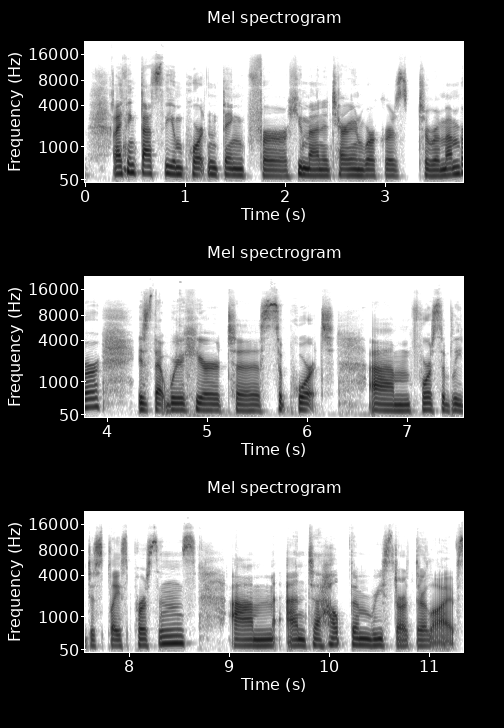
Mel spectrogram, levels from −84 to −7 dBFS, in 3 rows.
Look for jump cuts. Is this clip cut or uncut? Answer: uncut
